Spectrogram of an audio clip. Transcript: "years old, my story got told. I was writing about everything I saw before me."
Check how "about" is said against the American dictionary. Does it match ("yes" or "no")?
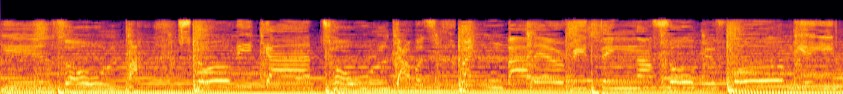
no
